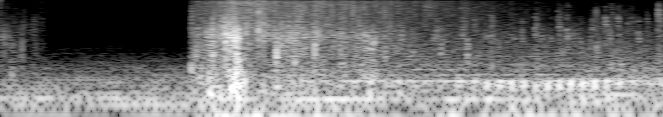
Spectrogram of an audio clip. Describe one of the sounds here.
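An electronic whoosh sweeps in loudly.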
